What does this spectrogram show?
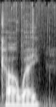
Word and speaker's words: cave: Before flinging anything out the window, you're supposed to yell cave pronounced carway to warn pedestrians that something unholy is coming from above.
